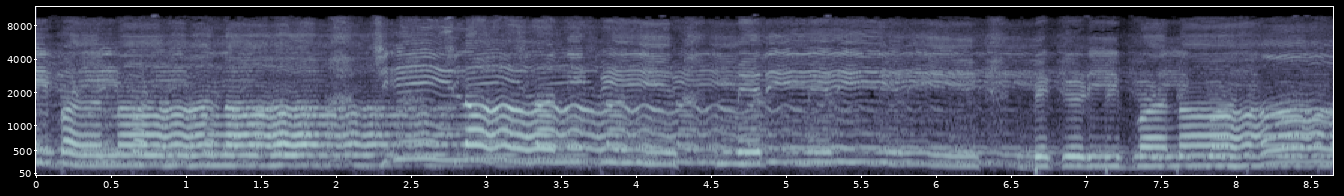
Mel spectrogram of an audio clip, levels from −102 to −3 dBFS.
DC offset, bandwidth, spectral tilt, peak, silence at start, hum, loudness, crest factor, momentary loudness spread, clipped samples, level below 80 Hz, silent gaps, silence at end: under 0.1%; 10.5 kHz; -3 dB/octave; -16 dBFS; 0 s; none; -32 LUFS; 16 dB; 8 LU; under 0.1%; -76 dBFS; none; 0 s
